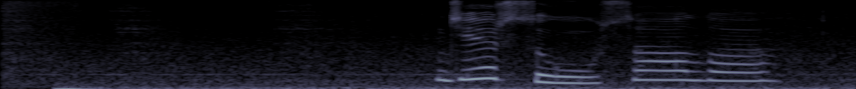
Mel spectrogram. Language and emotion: Russian, sad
